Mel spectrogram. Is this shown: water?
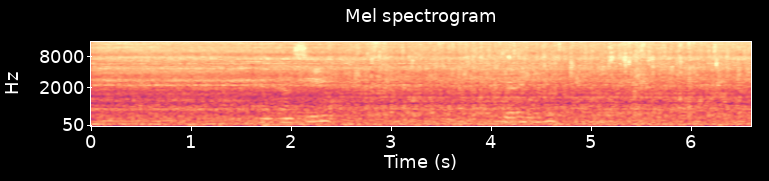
yes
